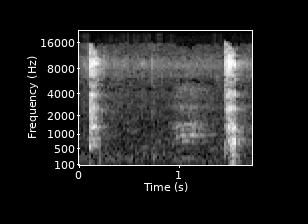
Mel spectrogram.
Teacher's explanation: It's bilabial, so you must put together your lips.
